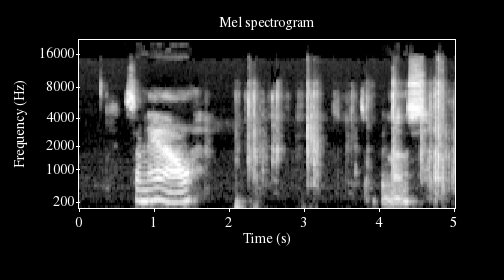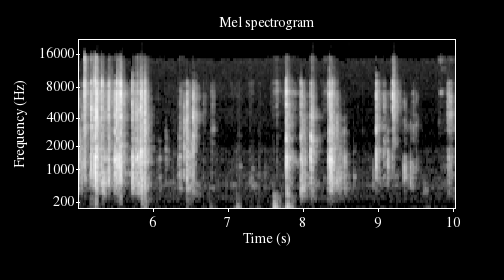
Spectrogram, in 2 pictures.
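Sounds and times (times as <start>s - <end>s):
plastic packet crinkling: 2.2s - 7.0s, 7.6s - 10.0s.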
